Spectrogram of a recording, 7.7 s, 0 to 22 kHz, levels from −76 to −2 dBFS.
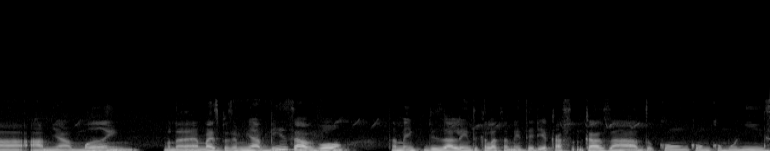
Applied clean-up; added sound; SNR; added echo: neural mask model Resemble Enhance denoiser.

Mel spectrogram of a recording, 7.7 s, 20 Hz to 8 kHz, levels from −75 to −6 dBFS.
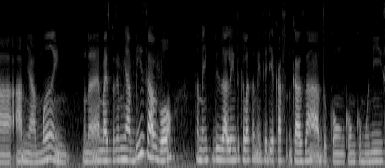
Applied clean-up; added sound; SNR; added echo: none; none; none; none.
